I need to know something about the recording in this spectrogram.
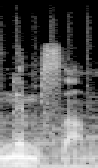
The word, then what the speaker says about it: Nim sum: number is called the Nim suum which is easy to remember because it rhymes with dim suum on your turn you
